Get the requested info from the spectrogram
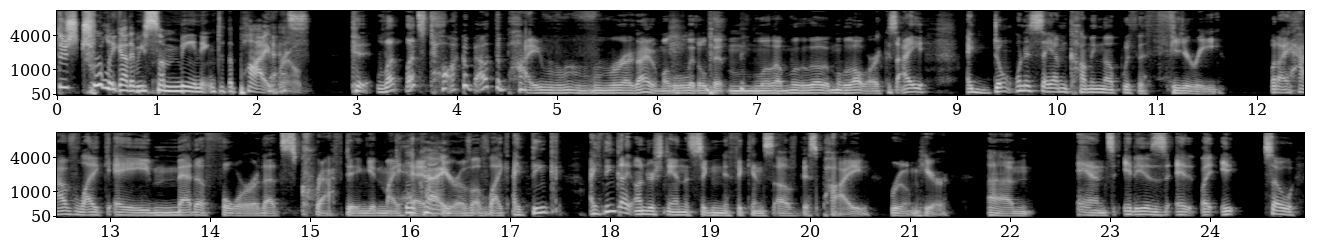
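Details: Self-described stuttering in an adult male podcast host who says he has a speech impediment; repeated words heard; stuttering.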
